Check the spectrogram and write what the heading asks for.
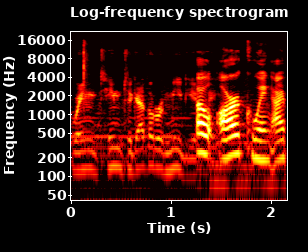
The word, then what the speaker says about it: Archwing: get your arc wing team together immediately oh arc wing i pronounced it enemy lines it's not archwing that's preventing us from leaving roger god speed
